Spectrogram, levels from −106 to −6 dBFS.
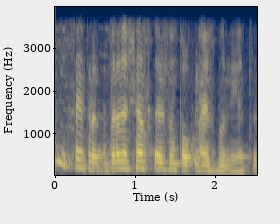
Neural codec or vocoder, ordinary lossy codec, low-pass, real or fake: codec, 44.1 kHz, 1.7 kbps, Pupu-Codec; none; 3.6 kHz; fake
